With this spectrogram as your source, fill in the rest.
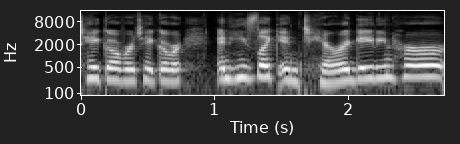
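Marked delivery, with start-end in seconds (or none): none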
